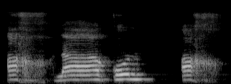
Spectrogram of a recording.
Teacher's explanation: खा को अदा करते वक्त खराश पैदा करनी है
